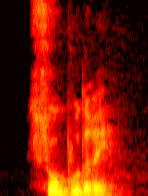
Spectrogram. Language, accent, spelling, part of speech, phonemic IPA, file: French, France, saupoudrer, verb, /so.pu.dʁe/, LL-Q150 (fra)-saupoudrer.wav
- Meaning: 1. to salt 2. to sprinkle powder (onto) 3. to sprinkle (onto)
